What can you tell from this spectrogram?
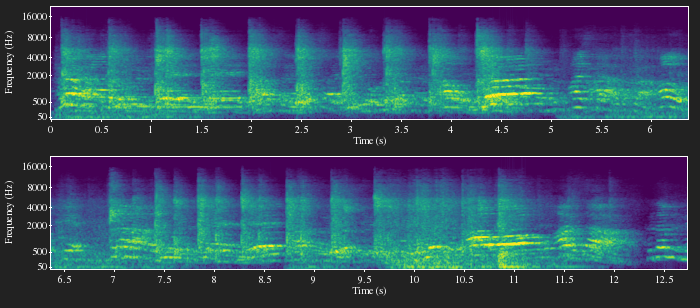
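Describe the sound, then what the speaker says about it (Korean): A group at a health and natural healing session claps in unison, a run of sharp, evenly spaced claps that pauses and resumes, with a voice calling out over them and laughter mixed in. "자, 박수 열개 시작"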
